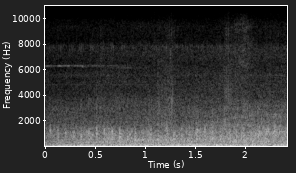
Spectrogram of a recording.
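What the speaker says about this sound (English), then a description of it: "look at that helicopter, that's so cool. Let me wait till it passes because I don't want to talk over it." A helicopter thunders close overhead, its dense, steady rotor and engine roar holding loud and unbroken throughout with no talking.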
